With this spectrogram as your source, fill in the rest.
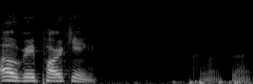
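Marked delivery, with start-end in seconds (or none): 0.0-1.0 mock sarcastic, passive-aggressive tone. Retelling what neighbours said about parking: imitating passive-aggressive remark. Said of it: "passive aggressive".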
